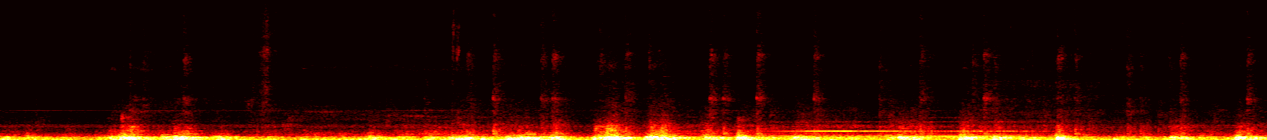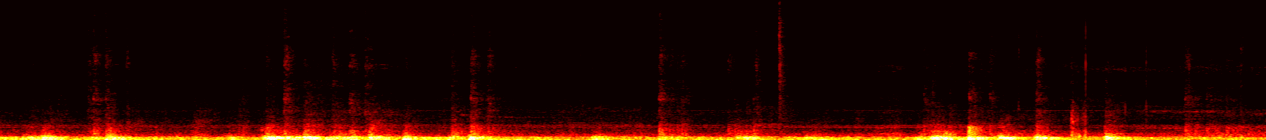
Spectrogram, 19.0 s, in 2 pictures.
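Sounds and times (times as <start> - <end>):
thin high tone: 5.8 - 8.0.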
